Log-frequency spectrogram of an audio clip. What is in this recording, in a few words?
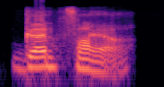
"gunfire", Indian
